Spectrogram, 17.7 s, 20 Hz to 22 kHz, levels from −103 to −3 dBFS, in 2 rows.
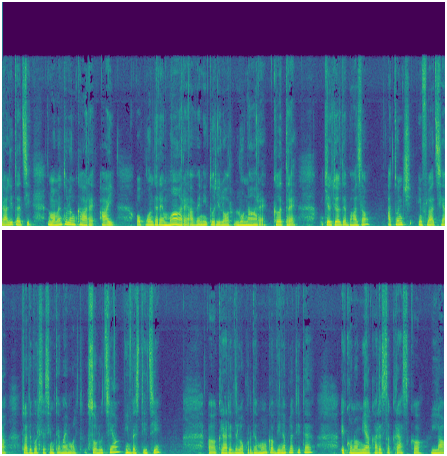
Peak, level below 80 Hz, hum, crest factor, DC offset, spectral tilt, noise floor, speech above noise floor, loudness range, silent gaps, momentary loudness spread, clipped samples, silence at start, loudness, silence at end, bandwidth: -2 dBFS; -42 dBFS; none; 14 dB; under 0.1%; -6.5 dB/octave; -41 dBFS; 26 dB; 4 LU; none; 9 LU; under 0.1%; 0 s; -16 LUFS; 0 s; 17 kHz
